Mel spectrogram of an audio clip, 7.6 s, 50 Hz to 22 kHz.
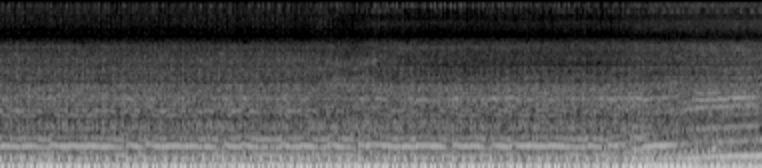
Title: Scrambler xp1000 S weird noise 1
